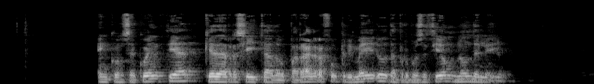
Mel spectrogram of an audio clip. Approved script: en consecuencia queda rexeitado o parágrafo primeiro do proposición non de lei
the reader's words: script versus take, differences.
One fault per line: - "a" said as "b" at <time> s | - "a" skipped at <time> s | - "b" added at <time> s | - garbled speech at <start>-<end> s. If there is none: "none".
- "do" said as "da" at 3.9 s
